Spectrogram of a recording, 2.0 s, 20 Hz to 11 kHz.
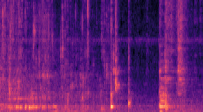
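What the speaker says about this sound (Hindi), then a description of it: "अब इसके अंदर पानी डलेगा तकरीबन 1 गिलास" About a glass of water is poured into a cooking pot for black chana curry, a soft splashing and trickling with a few drips, fairly quiet and close, with no speech.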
